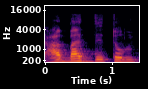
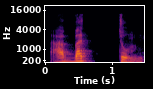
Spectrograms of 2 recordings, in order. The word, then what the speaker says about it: عبدتم: The dal, you don't pronounce it at all.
